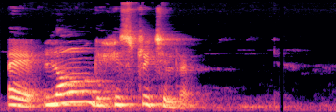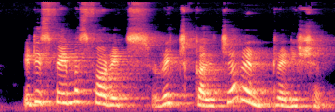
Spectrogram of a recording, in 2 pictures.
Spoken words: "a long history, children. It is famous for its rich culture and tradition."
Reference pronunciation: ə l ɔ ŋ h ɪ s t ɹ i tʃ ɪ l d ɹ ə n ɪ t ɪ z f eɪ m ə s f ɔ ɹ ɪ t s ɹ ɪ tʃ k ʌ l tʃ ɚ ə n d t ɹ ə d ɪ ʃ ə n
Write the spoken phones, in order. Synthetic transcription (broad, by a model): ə l ɔ ŋ h ɪ s t ɹ i tʃ ɪ l d ɹ ə n ɪ t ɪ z f eɪ m ə s f ɔ ɹ ɪ t s ɹ ɪ tʃ k ʌ l tʃ ɚ ə n d t ɹ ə d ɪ ʃ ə n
